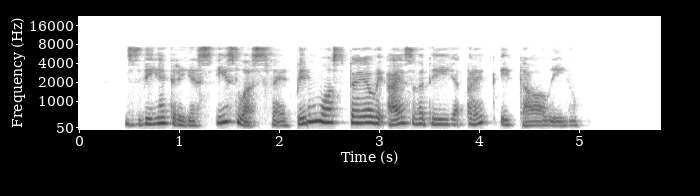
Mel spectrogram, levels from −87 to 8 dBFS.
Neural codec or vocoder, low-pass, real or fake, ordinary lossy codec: codec, 16 kHz, 2 kbps, FunCodec, trained on LibriTTS, 25 frames a second; 7.2 kHz; fake; MP3, 48 kbps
